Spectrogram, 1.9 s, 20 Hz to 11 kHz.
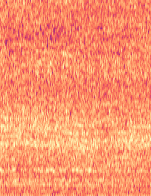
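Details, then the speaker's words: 2010 GMC Acadia 3.6 L after timing chain and VVT actuator replacement, idling: smooth low rumble, no knock, tick or miss; new Bosch high-pressure fuel pump audible. "And you can hear that high pressure pump, you know. Kind of a different sound I've never heard on an engine before. It's a brand new pump, it's a Bosch pump,"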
